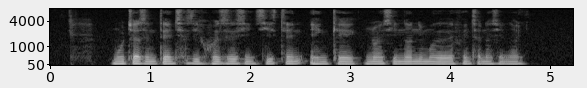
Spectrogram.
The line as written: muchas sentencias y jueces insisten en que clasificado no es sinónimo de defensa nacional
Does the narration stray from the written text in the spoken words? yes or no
yes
